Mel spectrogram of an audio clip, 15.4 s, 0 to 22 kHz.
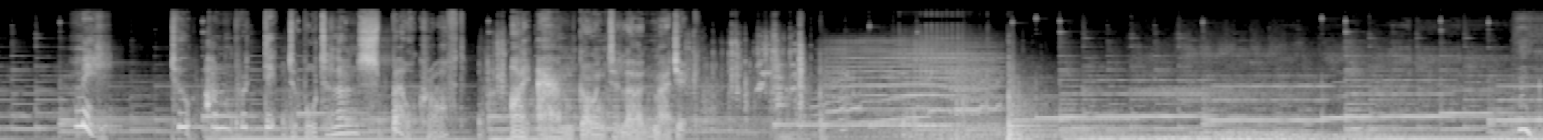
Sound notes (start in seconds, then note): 0.1 soft music; 8.8 door creaking; 13.5 soft music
